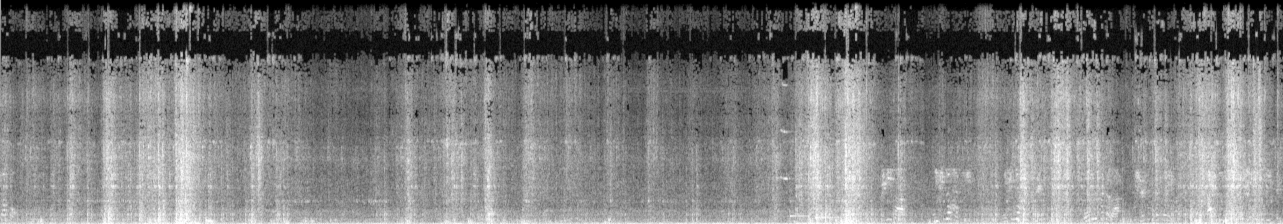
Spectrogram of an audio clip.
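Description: Cabin sound of a city bus under way: the engine running and road noise at a steady level, with scattered knocks and rattles.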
